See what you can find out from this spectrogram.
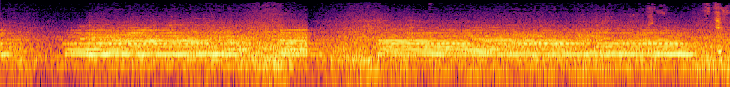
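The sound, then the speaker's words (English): A train rumbles past, its horn blaring in two long, loud sustained blasts separated by a brief pause, over a steady roar of wheels on track. “Oh, sorry, there's a train.”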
